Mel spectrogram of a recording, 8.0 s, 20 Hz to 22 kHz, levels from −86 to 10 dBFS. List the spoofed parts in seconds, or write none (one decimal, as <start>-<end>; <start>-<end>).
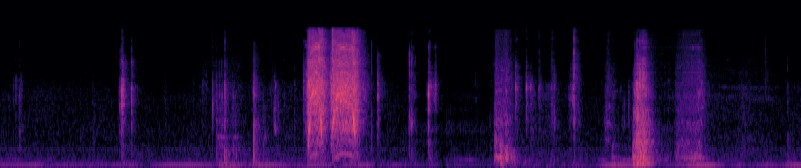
4.1-4.9; 6.4-7.0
